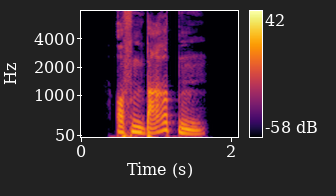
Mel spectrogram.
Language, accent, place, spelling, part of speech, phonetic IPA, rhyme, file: German, Germany, Berlin, offenbarten, adjective / verb, [ɔfn̩ˈbaːɐ̯tn̩], -aːɐ̯tn̩, De-offenbarten.ogg
- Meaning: inflection of offenbaren: 1. first/third-person plural preterite 2. first/third-person plural subjunctive II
